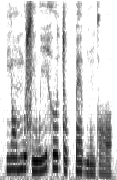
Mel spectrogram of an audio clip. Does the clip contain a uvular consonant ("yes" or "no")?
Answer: no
